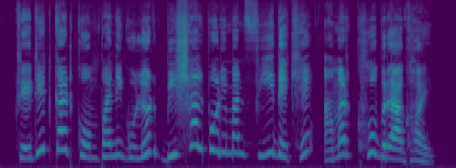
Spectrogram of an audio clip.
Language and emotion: Bengali, angry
